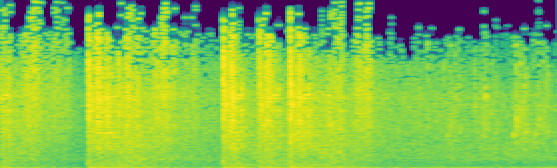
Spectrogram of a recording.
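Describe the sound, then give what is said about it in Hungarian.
Rifle shots crack out in a few sharp bursts, loud, over a constant dense rumble of battle noise, as attackers ambush an escorted wagon on a road, with no voices. “Várjuk meg, amíg puska lövésnyire érnek.”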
